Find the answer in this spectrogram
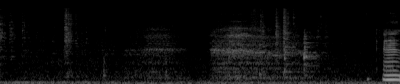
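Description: Thin aluminium sheet cut from a soda can being handled: faint crinkling with a few light clicks, and a louder rustle about two seconds in as die-cut flower shapes are worked out of it.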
